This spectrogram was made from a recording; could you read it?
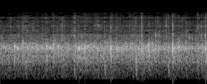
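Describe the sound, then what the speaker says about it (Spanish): Steady audience applause in a large hall at the Premios Feroz 2020 awards ceremony, a dense continuous wash of many hands clapping at even loudness throughout, with no voices. "Se merece un aplauso."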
